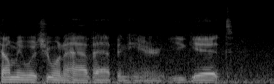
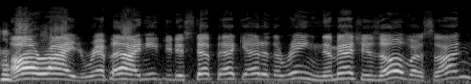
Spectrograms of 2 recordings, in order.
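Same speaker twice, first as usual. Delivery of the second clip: put-on very loud, high, old-timey Irish accent; 13 dB louder than usual. Describing the referee in a wrestling match, the speaker does an old-timey irish boxer voice. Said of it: "referee is like an old timey like Irish boxer".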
